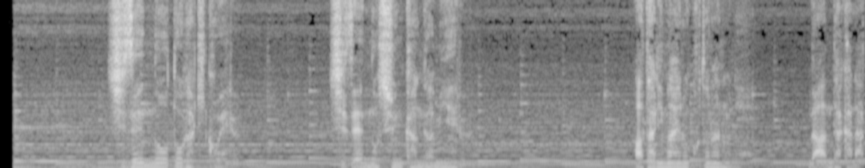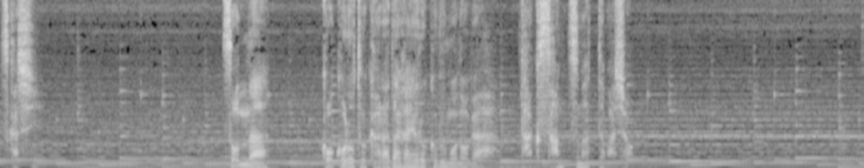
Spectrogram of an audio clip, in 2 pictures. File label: narration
